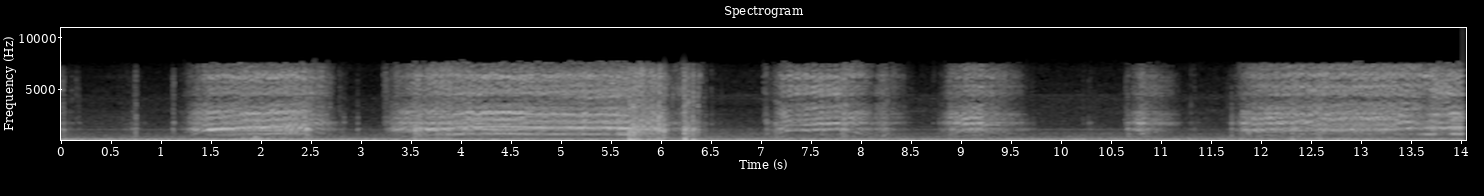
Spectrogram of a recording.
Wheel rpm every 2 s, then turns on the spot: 30, 80, 150, 60, 40, 10, 140.
none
